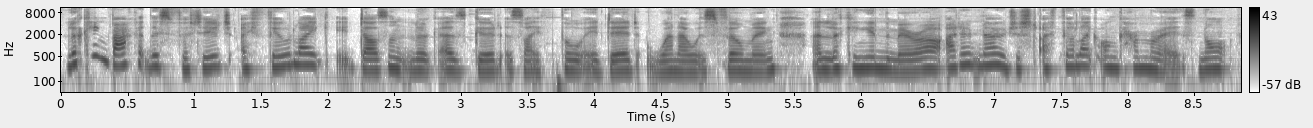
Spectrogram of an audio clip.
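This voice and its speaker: A woman's voice: on the high side, brisk, few pauses, darkish tone. Slightly lispy young British woman, chatty. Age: young adult. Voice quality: slightly lispy from wearing a retainer. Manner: chatty, self-deprecating. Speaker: beauty vlogger. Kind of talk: casual makeup review to camera. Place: small decorated room indoors.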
